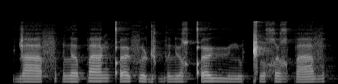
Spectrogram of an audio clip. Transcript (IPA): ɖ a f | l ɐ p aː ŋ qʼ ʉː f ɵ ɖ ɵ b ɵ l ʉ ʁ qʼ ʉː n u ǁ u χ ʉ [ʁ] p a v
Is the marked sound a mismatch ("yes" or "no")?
no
